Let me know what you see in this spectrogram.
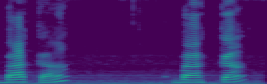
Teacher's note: That's why we call it the BV sound. Because it is a soft letter B where the lips barely touch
